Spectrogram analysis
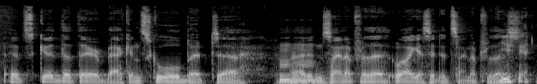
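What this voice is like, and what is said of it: Deep, low voice from a cold. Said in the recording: “my voice is much lower. I have a little bit of a cold ... You got the Barry White voice going ... It's NPR now ... I get a cold and I get my NPR voice”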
